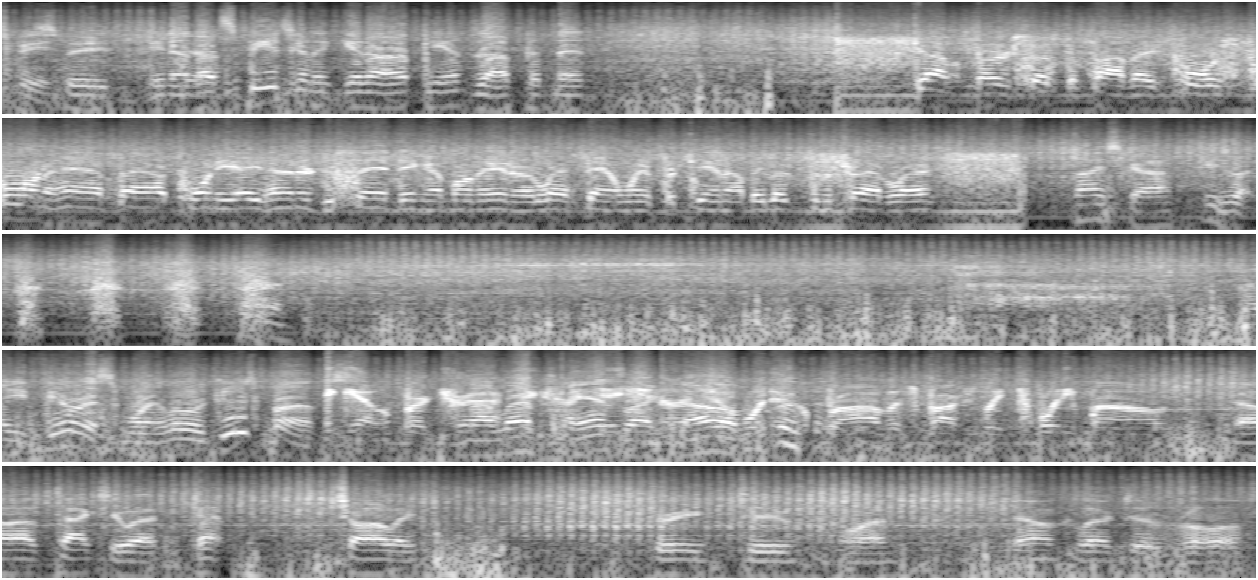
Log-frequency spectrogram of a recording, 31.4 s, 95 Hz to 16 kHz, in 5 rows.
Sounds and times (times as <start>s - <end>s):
Fixed-wing aircraft, airplane: 0.0s - 31.3s
Helicopter: 0.0s - 31.3s.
